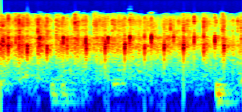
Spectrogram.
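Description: A wedding congregation in Paris claps for the Lord, dense steady applause from a room full of people, close and continuous throughout.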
